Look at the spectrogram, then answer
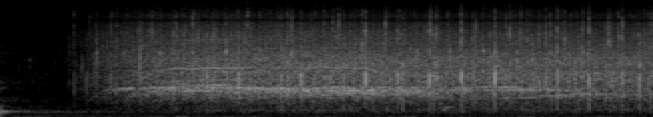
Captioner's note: cheers and applause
